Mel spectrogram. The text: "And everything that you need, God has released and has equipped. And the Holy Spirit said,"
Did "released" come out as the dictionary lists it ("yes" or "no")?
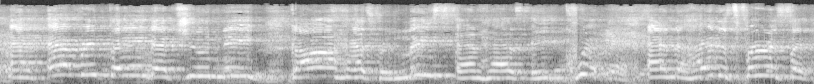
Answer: yes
